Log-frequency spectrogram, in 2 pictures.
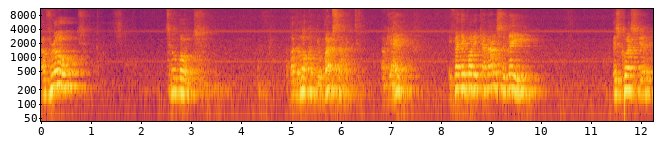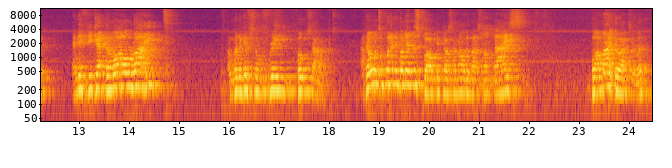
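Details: Stuttering (stammer) in an adult male speaker who has had speech therapy.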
